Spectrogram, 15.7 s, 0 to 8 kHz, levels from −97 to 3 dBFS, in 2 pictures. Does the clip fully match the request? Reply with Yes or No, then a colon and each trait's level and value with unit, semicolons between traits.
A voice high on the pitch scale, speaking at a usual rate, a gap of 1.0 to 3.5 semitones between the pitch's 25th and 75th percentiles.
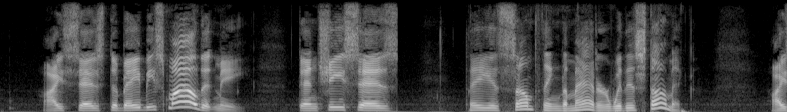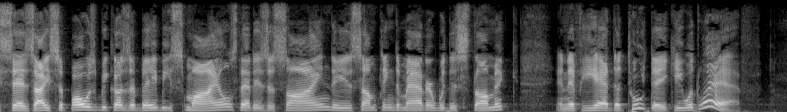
No: medium, 165 Hz; average, 180 wpm; average, 2.8 semitones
